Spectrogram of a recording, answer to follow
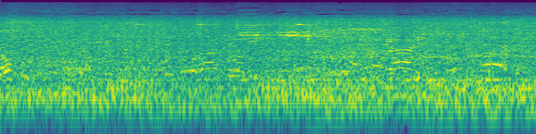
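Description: Steady road traffic noise in a busy street, with indistinct voices of people nearby in the background.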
